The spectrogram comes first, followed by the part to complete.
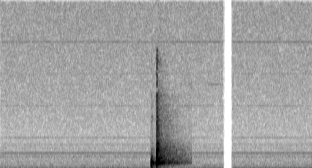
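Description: Chess-move sound effect: a single short plop of a piece being set down on the board, once, about a second in, over a faint steady hum.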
